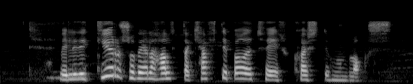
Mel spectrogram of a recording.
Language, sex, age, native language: Icelandic, female, 30-39, Icelandic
